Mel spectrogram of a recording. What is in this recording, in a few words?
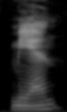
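"mian2", Mandarin Chinese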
